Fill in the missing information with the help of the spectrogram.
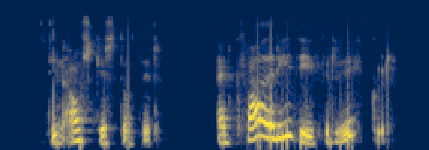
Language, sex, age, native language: Icelandic, female, 30-39, Icelandic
